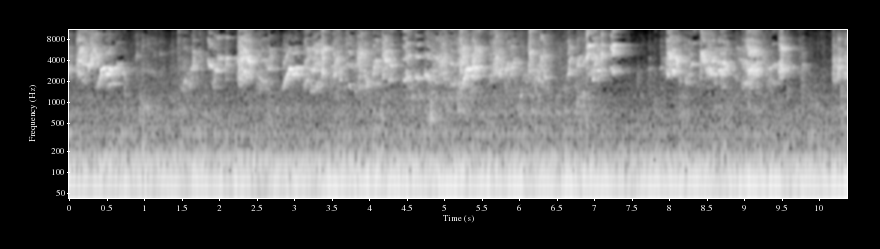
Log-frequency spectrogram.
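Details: Pet Fischer's lovebird in lively, continuous chatter: rapid, high, squeaky chirps and harsh squawks tumbling one after another over several seconds, with a constant low hum behind.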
